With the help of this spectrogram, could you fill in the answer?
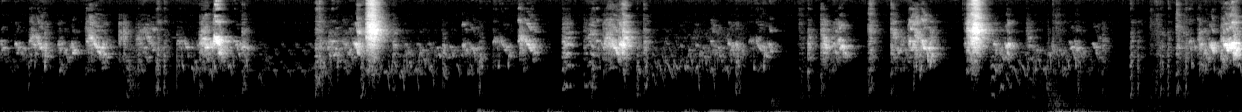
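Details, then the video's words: Budgerigar family of three pet birds, parents and a youngster, chattering and eating together indoors; busy warbled twittering broken by loud shrill chirps and squawks at irregular intervals. "Sunday cute Budgie/Parakeet family lives, chatting, having fun and eating."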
